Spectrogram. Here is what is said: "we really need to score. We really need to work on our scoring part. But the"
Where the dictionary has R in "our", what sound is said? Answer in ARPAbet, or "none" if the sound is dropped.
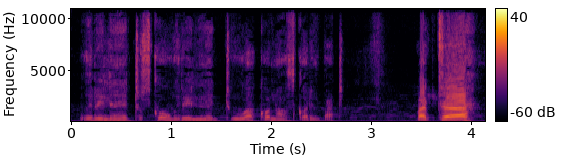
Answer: W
